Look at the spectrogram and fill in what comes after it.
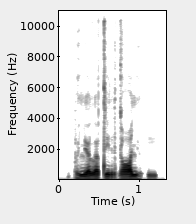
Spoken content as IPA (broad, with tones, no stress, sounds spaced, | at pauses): p ə̤˥ lʲ ʌ˥ l ʌ˥ t i˥ r ɡ ɑː˥ lʲ o̤˩ ʔ i˩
